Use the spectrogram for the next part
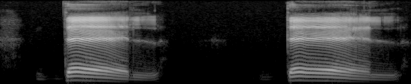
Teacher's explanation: Le bout de la langue est en appui sur la racine des incisives supérieures, donc les dents supérieures. Elle touche aussi la gencive.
